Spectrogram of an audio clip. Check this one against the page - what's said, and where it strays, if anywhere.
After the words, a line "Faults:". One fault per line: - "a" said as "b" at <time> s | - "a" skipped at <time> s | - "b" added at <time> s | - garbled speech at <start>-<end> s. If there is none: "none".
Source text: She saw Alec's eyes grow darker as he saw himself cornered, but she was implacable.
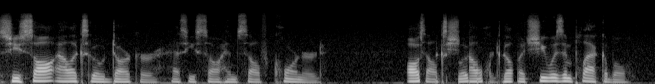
She saw Alec's grow darker as he saw himself cornered, [garbled] but she was implacable.
Faults:
- "eyes" skipped at 0.9 s
- garbled speech at 4.1-5.1 s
